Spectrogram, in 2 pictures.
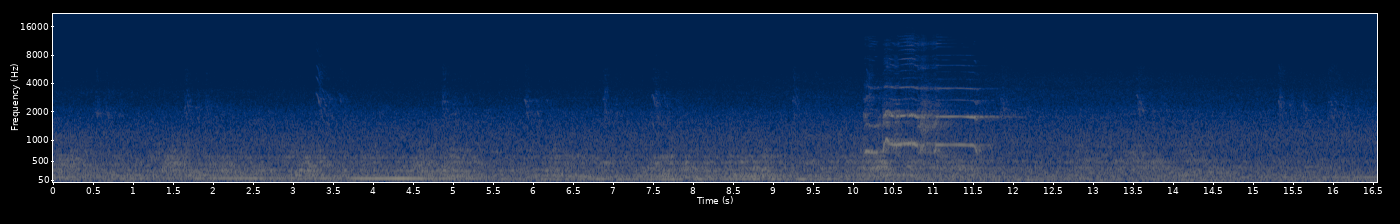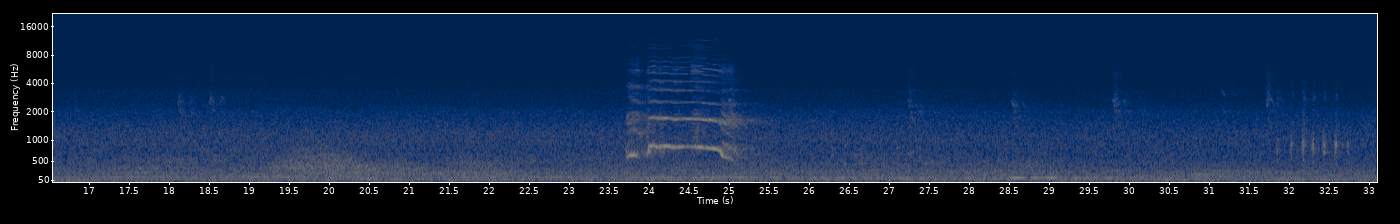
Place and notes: {"title": "Binckhorst, Den Haag - Binckhorst Cockerels", "date": "2022-05-22 14:52:00", "description": "Wild chickens live in the industrial area of the Binckhorst, Den Haag. Zoom HnN Spatial Audio (Binaural decode)", "latitude": "52.07", "longitude": "4.33", "altitude": "1", "timezone": "Europe/Amsterdam"}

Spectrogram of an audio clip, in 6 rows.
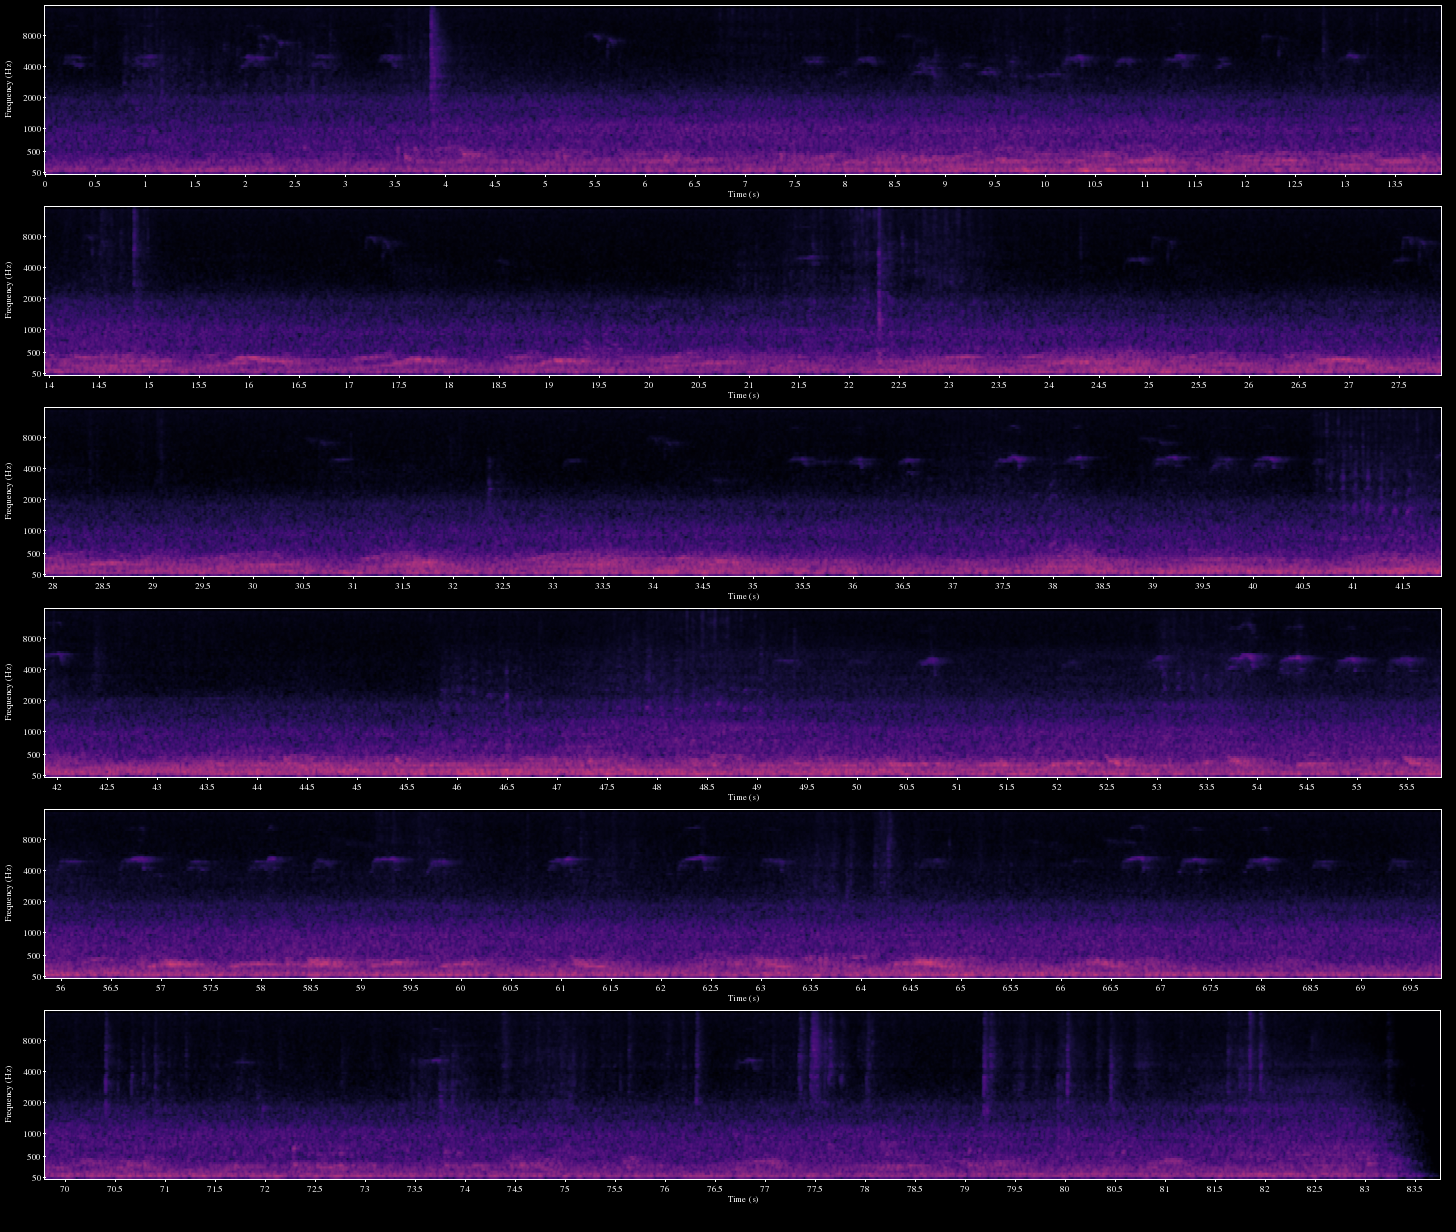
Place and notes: {"title": "Under a bridge, Katesgrove, Reading, UK - Listening to the pigeons", "date": "2015-02-08 14:31:00", "description": "I always enjoy the coos and flutters of the pigeons living under the bridge on my way into town. I decided to pause and record the squeaking of the babies, the fluttering and cooing of the adults. In this recording I am standing under the bridge (hence traffic rumble) and my EDIROL R-09 is perched inside a new waste-paper basket that I just bought. I put the EDIROL R-09 in there because I didn't want lots of sounds of me rustling about in the recording.", "latitude": "51.45", "longitude": "-0.97", "altitude": "39", "timezone": "Europe/London"}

